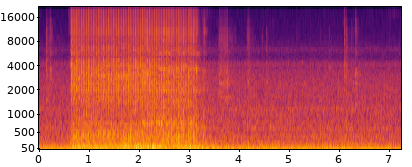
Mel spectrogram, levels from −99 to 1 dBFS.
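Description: From start to finish the sound has a grainy, roughened texture, with tonal parts turning noisy rather than clean. That's likely Opus compression in its music (CELT) mode. When the bit budget gets tight, it keeps each band's energy but fills the detail with folded copies or noise. The damage is plainly audible, which fits a stream around 24 kbps. The bandwidth stays full, with content reaching up to about 20.1 kHz, so it's rough rather than muffled.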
